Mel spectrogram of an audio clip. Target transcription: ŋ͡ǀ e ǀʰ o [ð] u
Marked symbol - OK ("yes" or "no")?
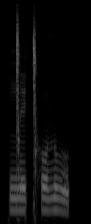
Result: yes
